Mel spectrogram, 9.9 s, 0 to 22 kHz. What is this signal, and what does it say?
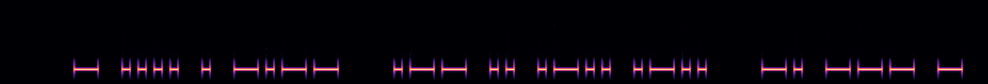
Morse code, heard as a keyed tone, about 15 wpm, 700 Hz. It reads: THEY WILL NOT
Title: Sentences from Top 1000 Words - Review Part 5 - 15wpm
